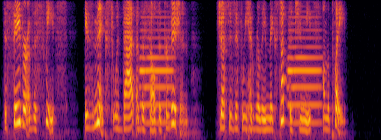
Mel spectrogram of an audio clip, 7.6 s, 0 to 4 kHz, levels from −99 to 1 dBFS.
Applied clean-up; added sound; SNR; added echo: none; Wind instrument, woodwind instrument; 7 dB; none.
